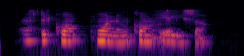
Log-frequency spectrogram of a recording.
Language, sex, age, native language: Icelandic, female, 9, Icelandic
